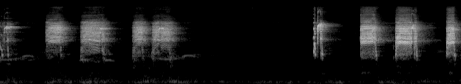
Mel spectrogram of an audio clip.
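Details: Two black francolins (kala Sindhi teetar) in a calling contest: a run of loud, rasping, scratchy notes in clustered pairs, a silent gap of over a second, then another burst of harsh repeated notes.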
